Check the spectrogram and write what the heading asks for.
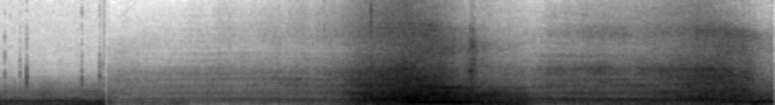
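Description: An aircraft engine drones briefly and is cut off sharply. Then comes road noise: a loud rushing swell about halfway through, and a fire engine's diesel engine rumbling louder as it approaches near the end.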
